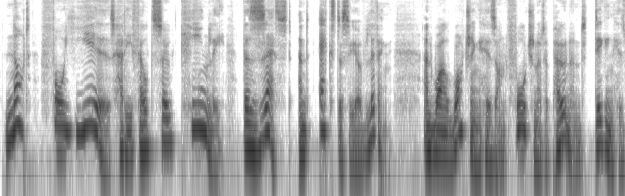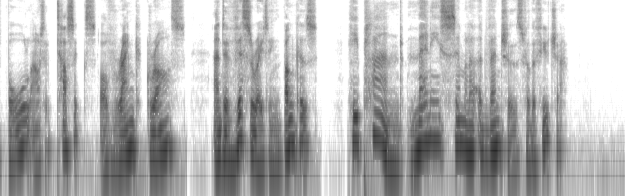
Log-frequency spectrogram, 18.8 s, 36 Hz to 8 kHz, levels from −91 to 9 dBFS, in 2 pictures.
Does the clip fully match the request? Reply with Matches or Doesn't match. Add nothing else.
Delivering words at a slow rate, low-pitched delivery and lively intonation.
Matches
